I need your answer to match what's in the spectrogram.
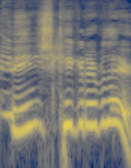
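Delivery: very high, loud hollering. Retelling watching soccer at home: imitating yelling at the TV. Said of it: "I'm kind of yelling at my T V like".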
